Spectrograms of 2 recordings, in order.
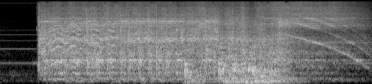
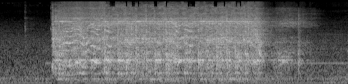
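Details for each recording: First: Jeep TJ swapped to a Chrysler 318 V8 with an AW4 transmission, on its first start attempt with guessed wiring and relays: the starter whirs steadily for about three seconds but the engine never catches; cranks with no fire. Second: Jeep TJ with swapped Chrysler 318 V8 and AW4 transmission, first crank: strong, even starter churn for about two seconds with no grinding or clicking; normal cranking.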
